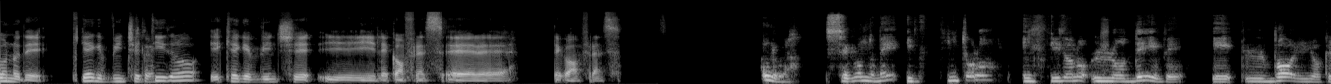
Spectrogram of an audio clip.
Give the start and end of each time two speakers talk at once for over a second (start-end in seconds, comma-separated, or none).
none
